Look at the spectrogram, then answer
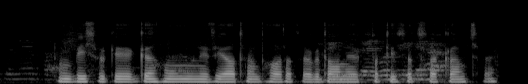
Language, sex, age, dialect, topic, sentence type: Maithili, male, 25-30, Eastern / Thethi, agriculture, statement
